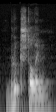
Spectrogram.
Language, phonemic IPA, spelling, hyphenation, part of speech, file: Dutch, /ˈblutˌstɔ.lɪŋ/, bloedstolling, bloed‧stol‧ling, noun, Nl-bloedstolling.ogg
- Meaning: clotting, coagulation of blood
